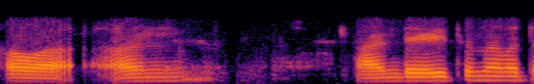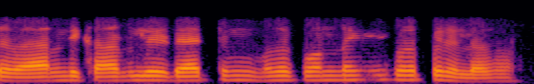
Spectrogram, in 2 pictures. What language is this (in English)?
Malayalam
